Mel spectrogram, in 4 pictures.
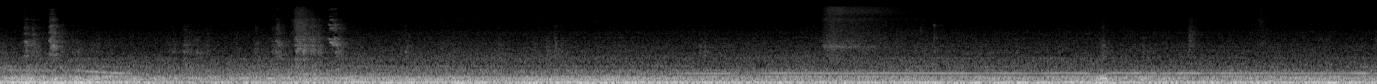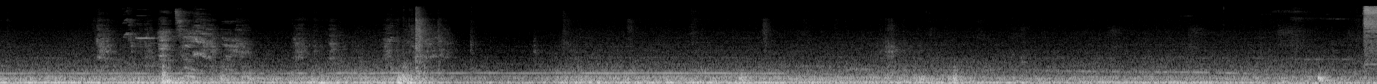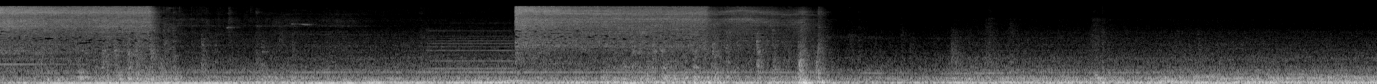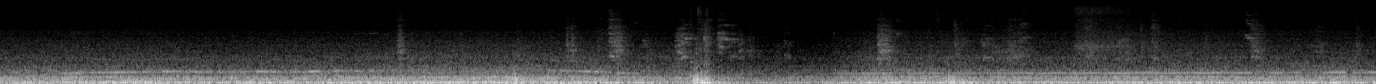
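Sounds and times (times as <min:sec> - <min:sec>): bus engine rumble and whine: 0:00.0 - 0:55.0
pneumatic air hiss: 0:27.4 - 0:29.4, 0:32.7 - 0:35.9.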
